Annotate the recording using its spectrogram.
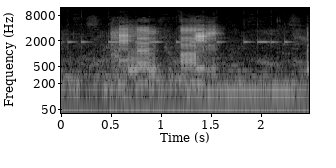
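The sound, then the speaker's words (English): A telephone rings at radio station KAOS in Los Angeles as the host goes to the phones to take a listener request, in two short, bright bursts with a brief pause between them, and a third ring just starts at the end. No one speaks over it. “Let's go to the telephones now and take a request.”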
